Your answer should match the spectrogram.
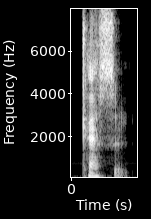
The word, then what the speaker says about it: castle: 그 6번째, 7번째 다 마찬가지로 castle이 아니라 castle, 성이라는 뜻이고 muscle이 아니라 muscle, 근육, apostle 이런 식으로 스트을이라는 자음이 3개가 한 단어 속에 받침으로 연결되고 있는데 가운데 C2에 해당되는 발음이 트, 크 이런 파열음이죠. 그렇게 되면 이 파열음이 생략된다. C2가 생략된다.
